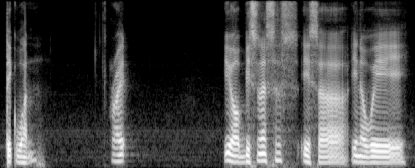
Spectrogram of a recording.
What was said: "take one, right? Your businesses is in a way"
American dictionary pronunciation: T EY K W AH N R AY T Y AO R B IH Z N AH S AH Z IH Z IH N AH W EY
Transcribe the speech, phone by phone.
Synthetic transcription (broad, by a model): T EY K W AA N R AY T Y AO B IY S N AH S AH S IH S IH N AH W EY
